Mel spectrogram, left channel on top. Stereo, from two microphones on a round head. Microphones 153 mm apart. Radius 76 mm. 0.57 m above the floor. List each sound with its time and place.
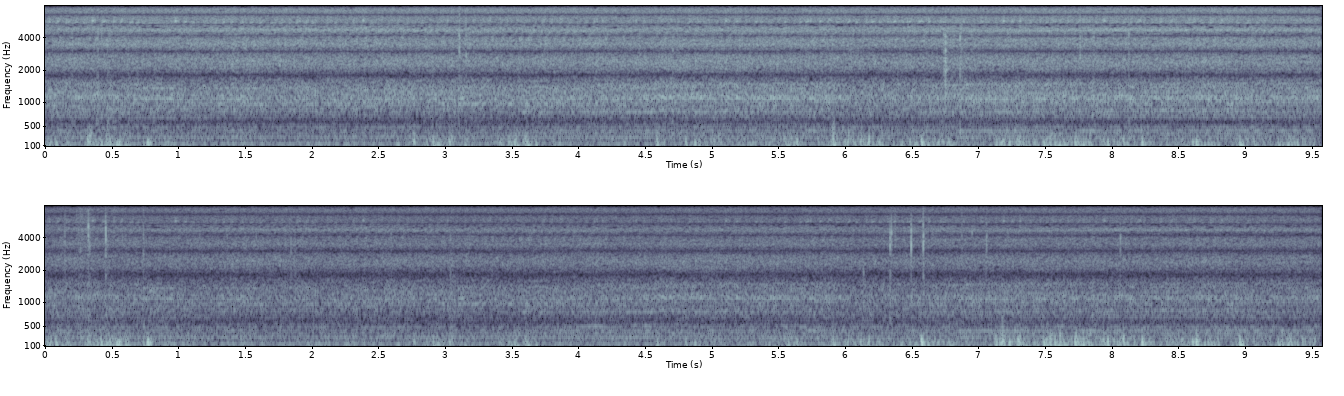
0.0 s a drone: 35° left (ahead or behind)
